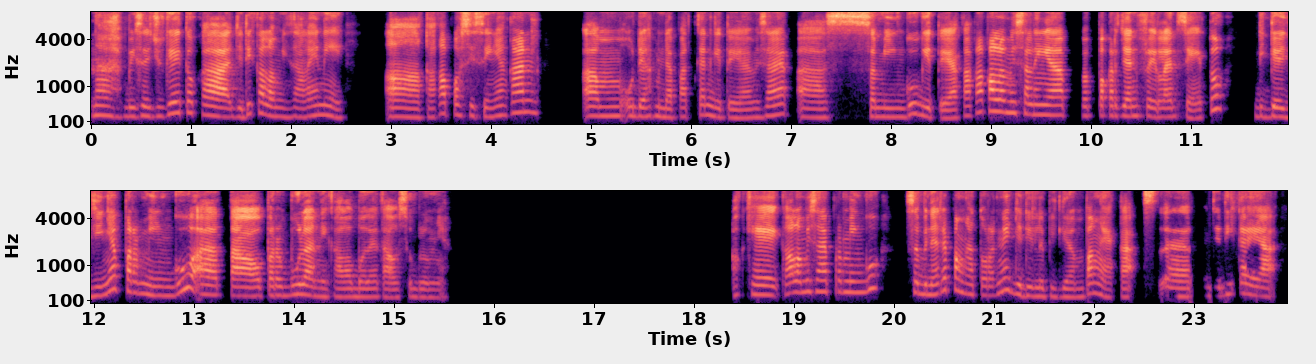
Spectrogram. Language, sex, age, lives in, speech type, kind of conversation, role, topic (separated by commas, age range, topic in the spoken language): Indonesian, female, 20-24, Indonesia, conversation, advice, advisor, Bagaimana cara menyeimbangkan kebutuhan saat ini dan tujuan keuangan masa depan?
